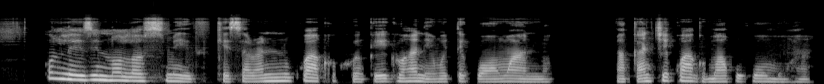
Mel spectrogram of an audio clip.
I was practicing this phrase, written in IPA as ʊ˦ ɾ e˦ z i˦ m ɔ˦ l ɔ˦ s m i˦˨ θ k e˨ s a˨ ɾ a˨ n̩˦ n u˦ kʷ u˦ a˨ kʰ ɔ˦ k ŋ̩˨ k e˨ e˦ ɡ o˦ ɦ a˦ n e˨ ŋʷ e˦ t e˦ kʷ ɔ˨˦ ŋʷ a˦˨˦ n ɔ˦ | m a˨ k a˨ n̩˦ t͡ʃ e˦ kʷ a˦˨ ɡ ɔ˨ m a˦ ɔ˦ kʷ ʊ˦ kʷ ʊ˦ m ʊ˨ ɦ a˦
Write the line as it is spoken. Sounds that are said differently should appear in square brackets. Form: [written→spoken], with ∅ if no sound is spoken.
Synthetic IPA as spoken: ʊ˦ [ɾ→l] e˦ z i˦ [m→n] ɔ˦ l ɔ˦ s m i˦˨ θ k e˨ s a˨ ɾ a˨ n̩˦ n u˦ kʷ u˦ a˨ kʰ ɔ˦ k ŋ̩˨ k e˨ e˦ ɡ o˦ ɦ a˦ n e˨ ŋʷ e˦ t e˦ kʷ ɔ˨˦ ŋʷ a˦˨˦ n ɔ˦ | m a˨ k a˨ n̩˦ t͡ʃ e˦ kʷ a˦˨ ɡ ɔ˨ m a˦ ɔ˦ kʷ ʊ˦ kʷ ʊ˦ m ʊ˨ ɦ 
